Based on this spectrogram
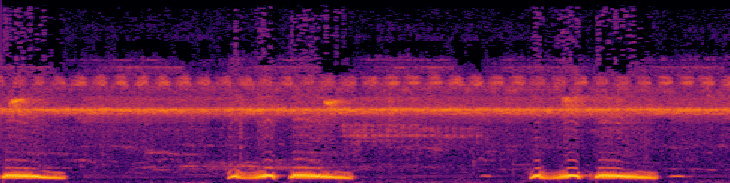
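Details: ['Spotted dove coos: a falling note, then two full phrases of a quavering note and a longer descending coo, roughly two seconds apart, with a thin steady high hum.']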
